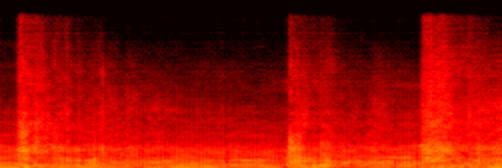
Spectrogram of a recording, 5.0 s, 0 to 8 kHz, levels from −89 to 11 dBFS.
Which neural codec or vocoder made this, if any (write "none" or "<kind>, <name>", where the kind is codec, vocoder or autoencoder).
vocoder, Vocos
